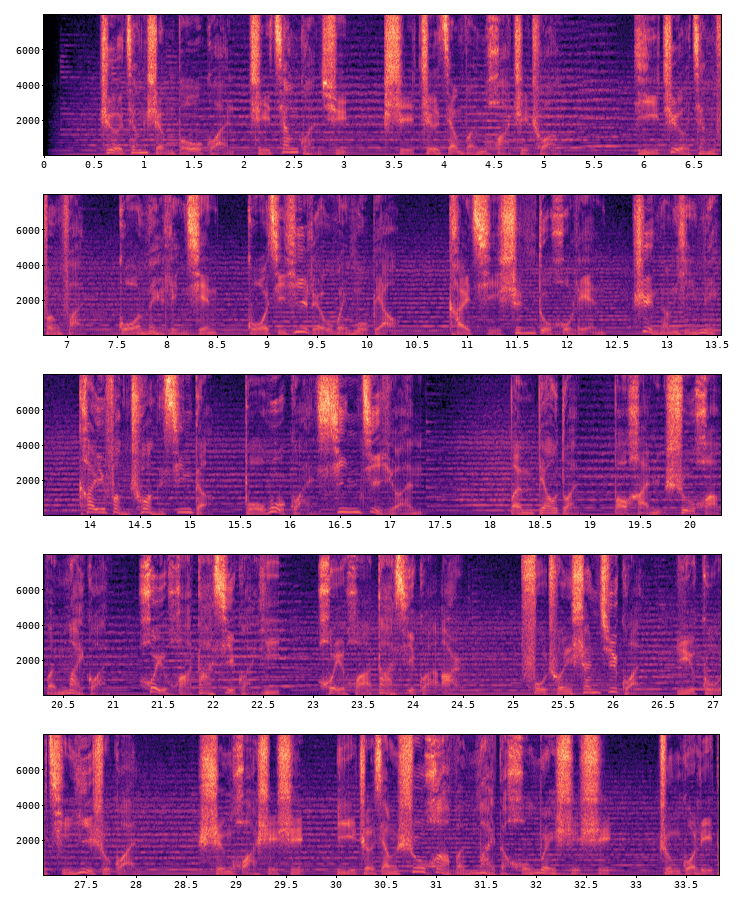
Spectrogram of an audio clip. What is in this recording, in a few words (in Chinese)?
男, 博物馆, 厚重大气, 历史感; 浙江省之江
